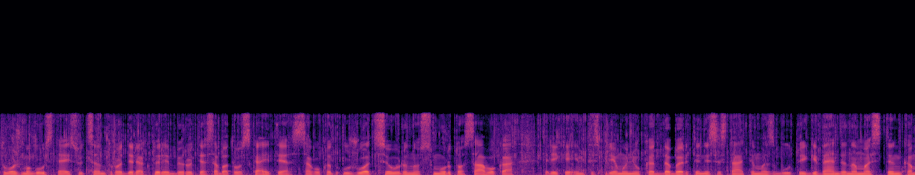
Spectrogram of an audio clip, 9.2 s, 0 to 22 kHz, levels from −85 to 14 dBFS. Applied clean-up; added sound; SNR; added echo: none; Tearing; 19 dB; none.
